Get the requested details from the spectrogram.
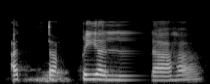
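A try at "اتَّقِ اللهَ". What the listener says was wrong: یہاں پر زبر نہیں پڑیں گے. اتق اللہ، اتق اللہ کا جواب اتق اللہ. اتق اللہ اتق اللہ ملا دیں گے نا تو یا پھر ڈراپ ہو جائے گا.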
